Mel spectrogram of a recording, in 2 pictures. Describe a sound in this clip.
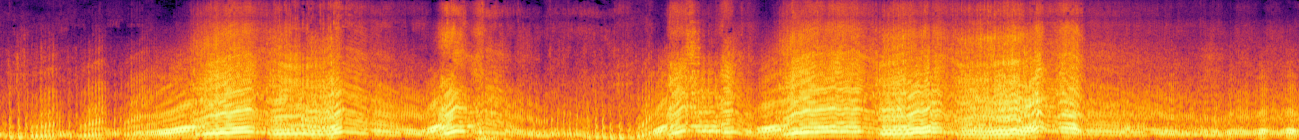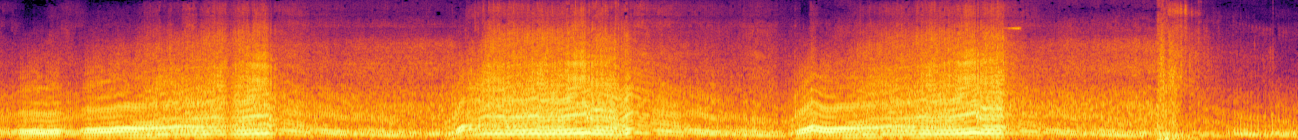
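A dirt bike engine revs up and down loudly, rising and falling in pitch.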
